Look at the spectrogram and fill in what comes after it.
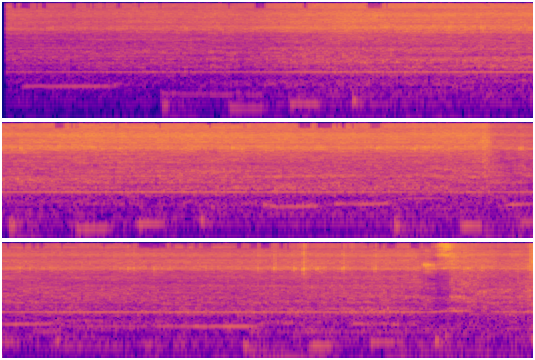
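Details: A steady roar of a vacuum cleaner fills the room, with soft background music beneath it and no bark or other animal sound.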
